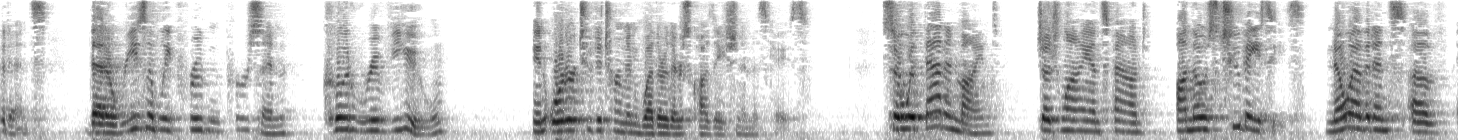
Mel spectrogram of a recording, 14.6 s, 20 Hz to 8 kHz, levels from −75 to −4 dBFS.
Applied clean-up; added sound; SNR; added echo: none; none; none; none.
